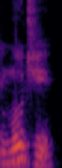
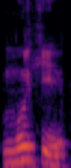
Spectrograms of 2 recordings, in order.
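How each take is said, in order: First: The middle consonant is a J sound. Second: The middle consonant is an H sound. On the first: "I would say Muji, of course" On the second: "for some reason from Spanish, because in Spanish the uh, J is actually H"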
